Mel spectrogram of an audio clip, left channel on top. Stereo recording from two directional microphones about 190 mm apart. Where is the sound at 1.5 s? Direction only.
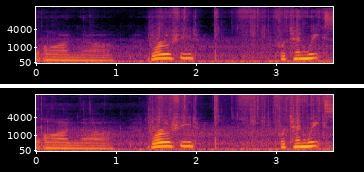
20° right (ahead or behind).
